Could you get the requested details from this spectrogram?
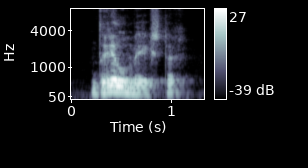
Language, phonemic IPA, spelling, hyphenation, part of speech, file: Dutch, /ˈdrɪlˌmeːs.tər/, drilmeester, dril‧mees‧ter, noun, Nl-drilmeester.ogg
- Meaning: drillmaster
